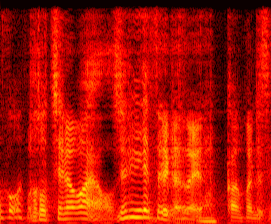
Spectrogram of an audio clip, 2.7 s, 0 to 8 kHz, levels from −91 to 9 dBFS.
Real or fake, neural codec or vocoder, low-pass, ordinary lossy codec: fake; codec, 16 kHz, 0.5 kbps, FreqCodec, larger model; none; none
